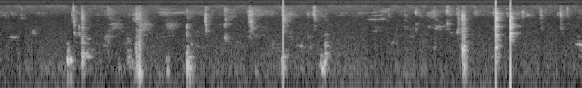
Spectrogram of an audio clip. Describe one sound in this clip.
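Grapes are plucked and chewed with crisp crunching.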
